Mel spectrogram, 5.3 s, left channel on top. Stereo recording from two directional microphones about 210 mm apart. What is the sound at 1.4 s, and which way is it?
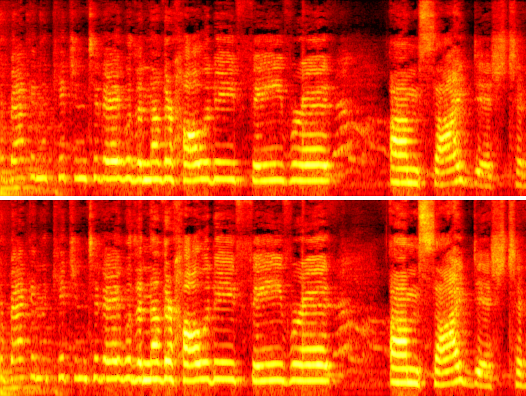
Speech, 45° right (ahead or behind).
